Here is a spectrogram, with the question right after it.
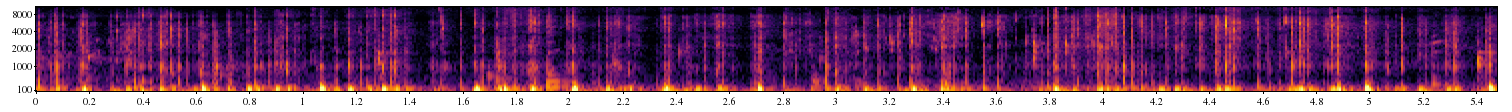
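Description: Long painted nails tap on a blue, liquid-filled plastic glitter water bottle held at an angle. A quick, uneven run of soft, dull taps gives low, muffled thuds around 125 Hz with almost no bright content. Each tap dies away almost at once.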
